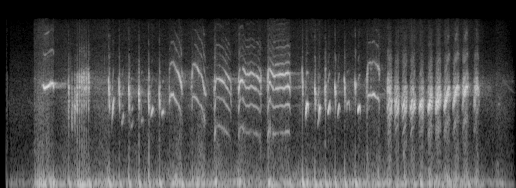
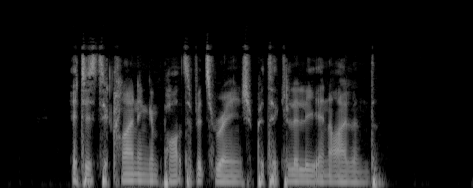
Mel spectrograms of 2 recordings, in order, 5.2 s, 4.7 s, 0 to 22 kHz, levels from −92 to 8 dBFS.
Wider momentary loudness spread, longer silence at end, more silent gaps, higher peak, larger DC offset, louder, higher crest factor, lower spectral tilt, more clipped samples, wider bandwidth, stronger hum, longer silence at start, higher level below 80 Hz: about the same, 8 LU vs 9 LU; second, 0.15 s vs 0.9 s; neither; first, 0 dBFS vs -10 dBFS; neither; first, -14 LUFS vs -34 LUFS; second, 16 dB vs 26 dB; second, -1 dB/octave vs -3 dB/octave; neither; first, 15.5 kHz vs 9.6 kHz; neither; second, 0.35 s vs 0.7 s; first, -30 dBFS vs -48 dBFS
